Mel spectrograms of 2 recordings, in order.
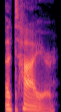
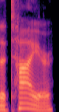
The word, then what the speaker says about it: attire: The true T sound can also be used when there is a double T, like in the word attire. But be careful, because a lot of double T words will sound like a fast D. But attire is an example of a double T that sounds like a true T.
